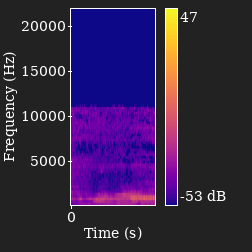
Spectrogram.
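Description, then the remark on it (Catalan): A wolf beside the Danube howls in one long, sustained, wavering cry that bends slightly in pitch and swells louder toward the end, with no other sounds around it. “Allà al costat del Danubi, no sé per què, però hi havia un llop.”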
